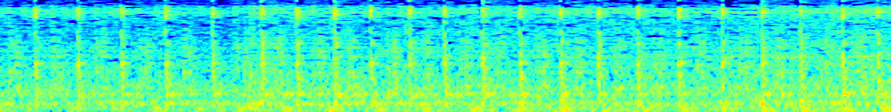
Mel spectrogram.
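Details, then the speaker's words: Honda CB Shine single-cylinder motorcycle, engine work done earlier, bike had fallen: light sharp tick about three times a second at idle. Noise likely predates the fall; source not yet pinned down. "तो जब idol के निशान है उसी time आवाज आ रहा है"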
